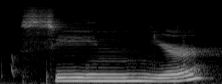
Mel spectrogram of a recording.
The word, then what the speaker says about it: senior: also asking about senior so that sounds like senior um think about it like scene your stresses on scene senior versus seniority we change to the stress on the second syllable so in seniority we have seen your ID seniority so senior first syllable stress seniority second syllable stress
